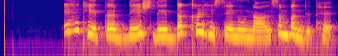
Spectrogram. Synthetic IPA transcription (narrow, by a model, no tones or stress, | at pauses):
ɪɦkʰeːt̪əɾd̪eːʃd̪eːd̪əkʰːəɳɦɪsːeːnũːnaːlsəmbə̃nd̪ɪt̪ɦɛː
